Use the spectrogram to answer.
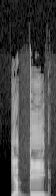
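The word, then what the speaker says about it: Yatti (一啲): Yatti. Ti. Yat. Yatti. Yatti. – Say some or a little. – Yatti. – This word is pronounced with the same high level tone heard in sik tang.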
